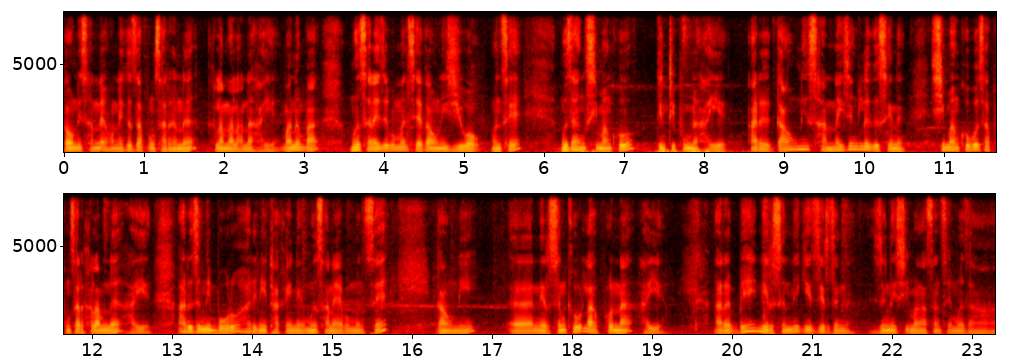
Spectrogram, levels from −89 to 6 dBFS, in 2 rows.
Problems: low volume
